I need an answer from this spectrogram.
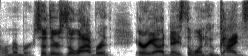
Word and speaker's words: Ariadne: Ariadne. Which is interesting because that's named after the guide through the labyrinth back in Greek mythology, I think. I can't remember. So there's the labyrinth. Ariadne is the one who guides them through the labyrinth.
